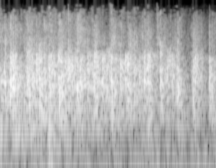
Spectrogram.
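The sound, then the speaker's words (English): A church audience, standing at the close of a sermon, gives the Lord a hand clap: a dense, continuous patter of many hands with small rhythmic surges, fairly loud and without voices over it. “If you understand that message, give the Lord a hand clap.”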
